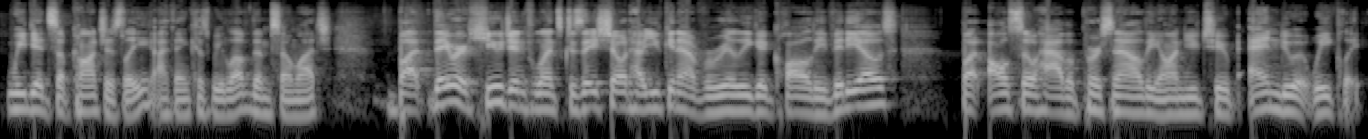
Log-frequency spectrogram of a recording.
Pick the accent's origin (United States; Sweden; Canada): Canada; Kelowna, British Columbia; I was born in Kelowna, and I guess yeah, we all went to the same elementary school, Watson Road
